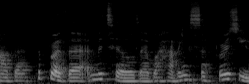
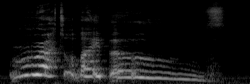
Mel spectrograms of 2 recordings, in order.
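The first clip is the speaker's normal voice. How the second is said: very high, loud, eerie spooky croak; 11 semitones higher, 7 dB louder than usual. Narrator reads the parrot repeating its phrase for Matilda: parrot imitating a spooky voice. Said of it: "giving a wondrous imitation of a spooky voice".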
